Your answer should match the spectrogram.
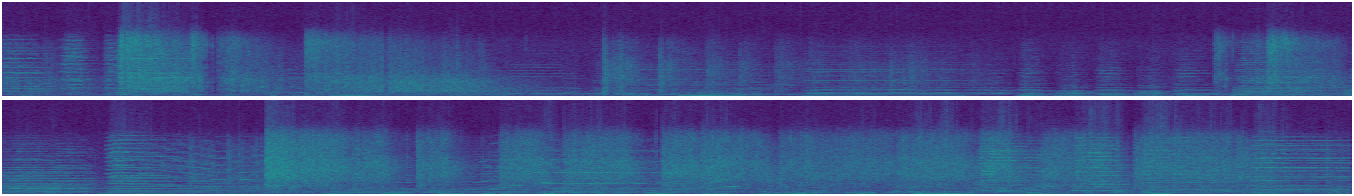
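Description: Background music throughout, overlaid by several booms of simulated artillery blasts and gunfire. The heaviest blasts come in the first few seconds and again about sixteen seconds in.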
